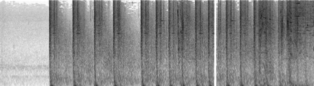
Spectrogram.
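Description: A rifle fires rapidly in loud, close bursts.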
